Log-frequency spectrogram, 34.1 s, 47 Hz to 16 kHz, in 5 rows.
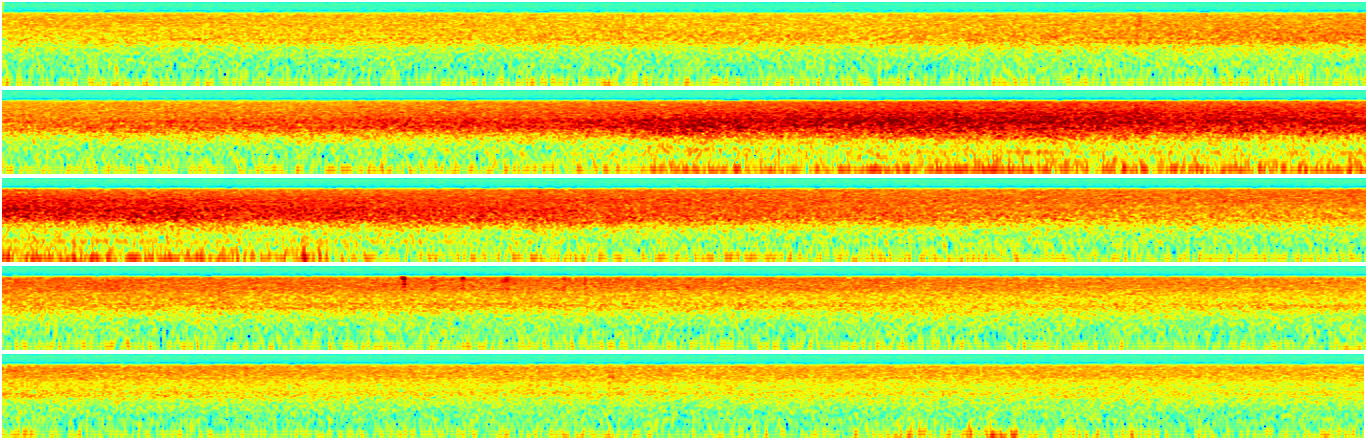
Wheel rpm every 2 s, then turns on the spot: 0, 0, 0, 0, 0, 0, 0, 0, 0, 0, 0, 0, 0, 0, 0, 0, 0.
none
